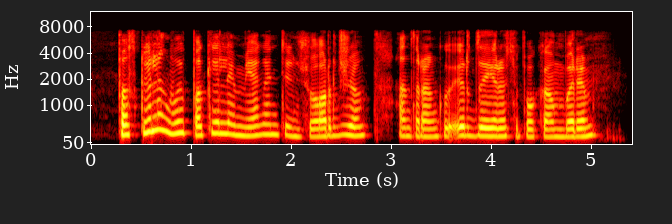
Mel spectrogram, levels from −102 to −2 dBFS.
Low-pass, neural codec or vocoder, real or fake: 7.2 kHz; codec, 16 kHz, 8 kbps, FreqCodec, larger model; fake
